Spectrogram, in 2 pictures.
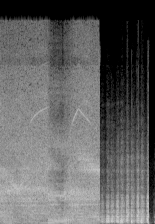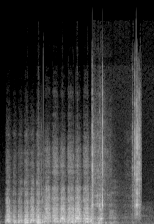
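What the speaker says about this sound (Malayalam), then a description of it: "ഈ ഒരു പീസ് നമുക്ക് കട്ടർ ഉപയോഗിച്ചിട്ട് കട്ട് ചെയ്തെടുക്കാം കേട്ടോ" Fish-box material being cut with a cutter for a DIY incubator: a continuous loud rasping cut, then a series of short scraping strokes with a brief pause, close and alone without talk.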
